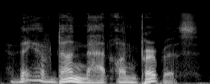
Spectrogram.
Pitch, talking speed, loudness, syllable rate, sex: 110 Hz, 170 wpm, -18 LUFS, 4.4 syllables/s, male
